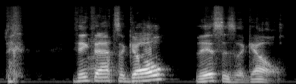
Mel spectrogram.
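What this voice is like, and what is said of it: Weak put-on Australian accent. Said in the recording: “Was that a solid Australian accent? ... No”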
